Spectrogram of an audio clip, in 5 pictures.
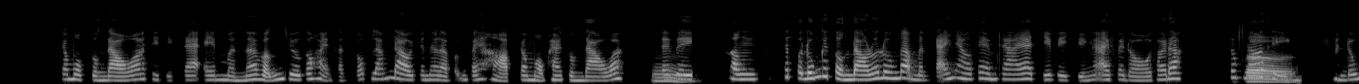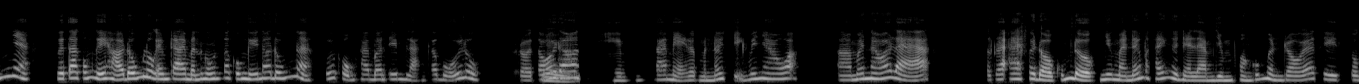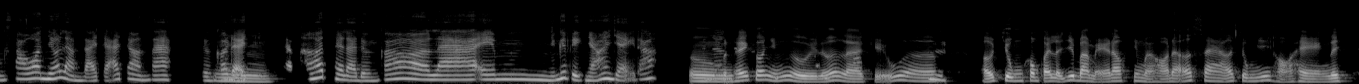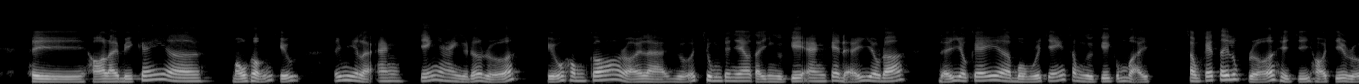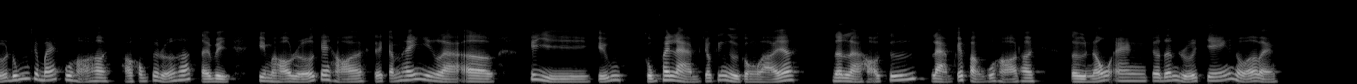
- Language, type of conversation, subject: Vietnamese, podcast, Làm sao bạn phân chia trách nhiệm làm việc nhà với người thân?
- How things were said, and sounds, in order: tapping; unintelligible speech; unintelligible speech; unintelligible speech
